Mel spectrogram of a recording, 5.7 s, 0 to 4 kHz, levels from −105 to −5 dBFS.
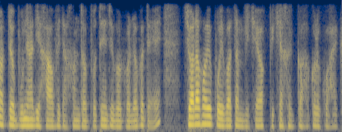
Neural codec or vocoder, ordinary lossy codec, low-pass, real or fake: codec, 24 kHz, 0.5 kbps, DualCodec; none; 3.6 kHz; fake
